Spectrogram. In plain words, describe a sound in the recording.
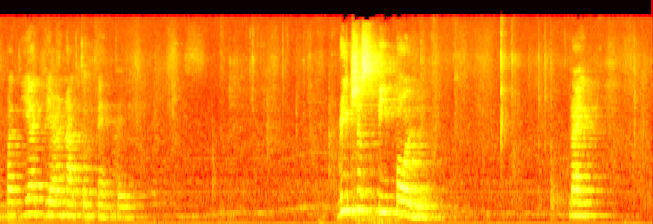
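A young woman sings slowly into a microphone, heard through loudspeakers.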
